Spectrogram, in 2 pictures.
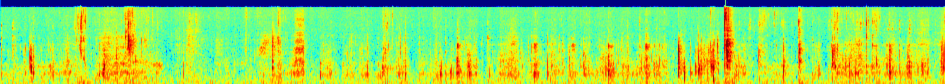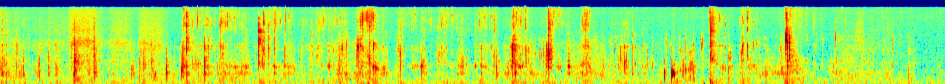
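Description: A person chewing and biting a corn dog coated in crunchy crumbs, with a mustard topping: irregular sharp crunches and wet chewing, close to the mic.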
